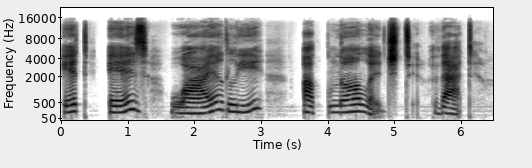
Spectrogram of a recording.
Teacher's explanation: the stressed syllables here would be wildly and acknowledged. The first syllable of those word which it which are a Y in widely and a in acknowledged.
